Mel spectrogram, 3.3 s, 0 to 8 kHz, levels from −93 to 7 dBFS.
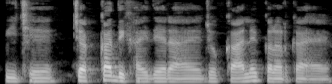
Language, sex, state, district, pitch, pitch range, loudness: Hindi, male, Uttar Pradesh, Ghazipur, 110 Hz, 105-125 Hz, -19 LUFS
